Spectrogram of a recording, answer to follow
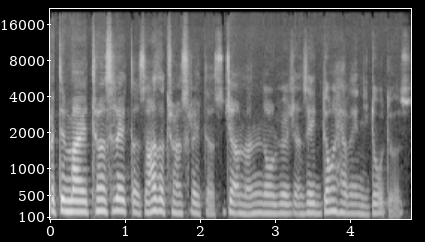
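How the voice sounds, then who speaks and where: With a Japanese accent, a woman speaks at a moderate pace in a fairly low pitch with monotone, flat intonation and big swings in loudness, over a quiet background. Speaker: poet and writer. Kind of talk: interview. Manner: halting.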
